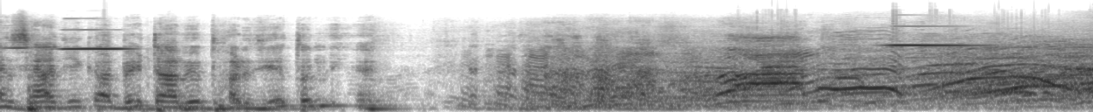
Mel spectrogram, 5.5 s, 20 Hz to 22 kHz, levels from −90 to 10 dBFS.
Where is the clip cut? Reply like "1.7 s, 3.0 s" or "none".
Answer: none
